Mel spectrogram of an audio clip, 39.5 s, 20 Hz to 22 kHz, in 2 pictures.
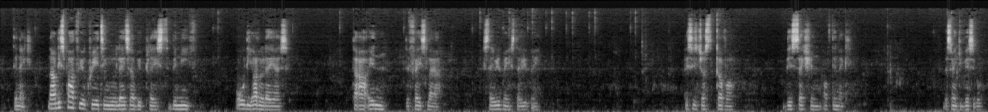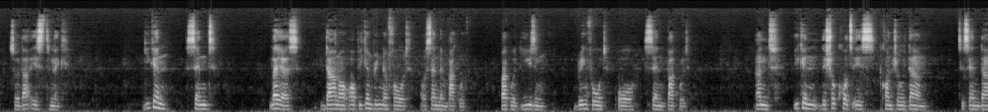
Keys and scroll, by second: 2.4 ctrl+z, 13.0 v, 37.9 ctrl+Down, 38.8 ctrl+Down, 39.4 ctrl+Down.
